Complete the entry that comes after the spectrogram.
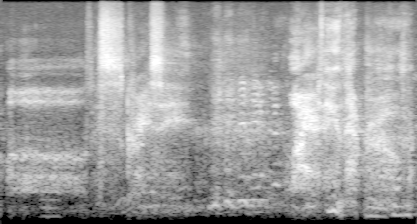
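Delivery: breathless stage whisper of amazement; awed whisper. Retold or imitated. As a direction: hush it like a stunned moviegoer. Audience reacting to a tense scene.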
